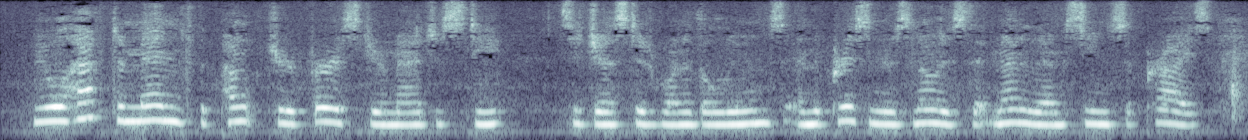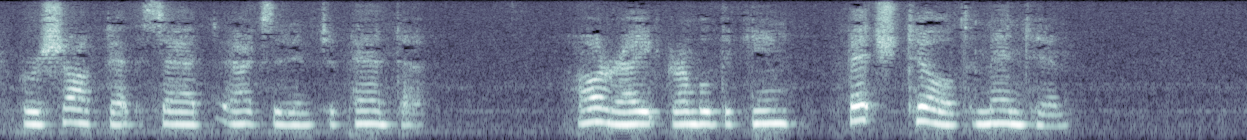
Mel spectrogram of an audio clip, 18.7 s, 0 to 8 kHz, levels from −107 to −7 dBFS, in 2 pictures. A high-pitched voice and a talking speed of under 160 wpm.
Yes: high, 235 Hz; average, 140 wpm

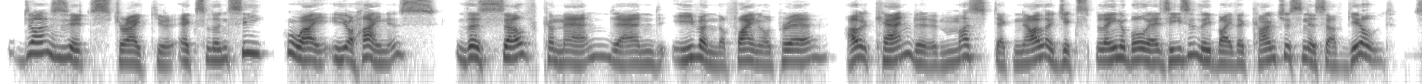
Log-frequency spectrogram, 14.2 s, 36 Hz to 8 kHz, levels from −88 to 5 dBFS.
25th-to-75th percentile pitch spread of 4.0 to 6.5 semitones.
Yes: average, 5.1 semitones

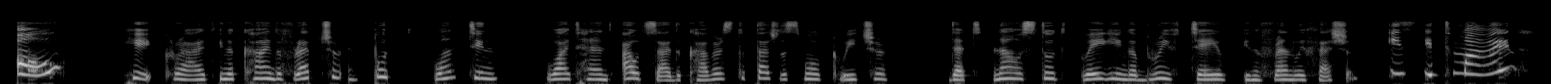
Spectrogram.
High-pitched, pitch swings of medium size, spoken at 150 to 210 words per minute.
No: very high, 250 Hz; average, 3.8 semitones; slow, 135 wpm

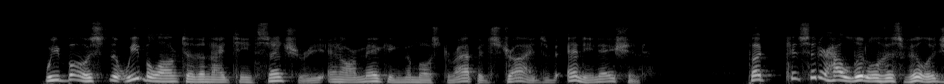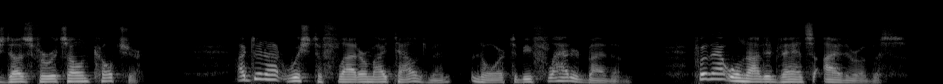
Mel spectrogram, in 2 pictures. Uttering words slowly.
No: average, 165 wpm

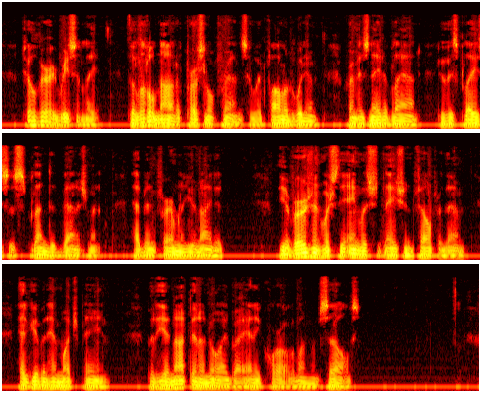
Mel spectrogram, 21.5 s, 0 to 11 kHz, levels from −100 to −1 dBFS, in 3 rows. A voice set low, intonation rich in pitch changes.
Yes: very low, 80 Hz; wide, 6.4 semitones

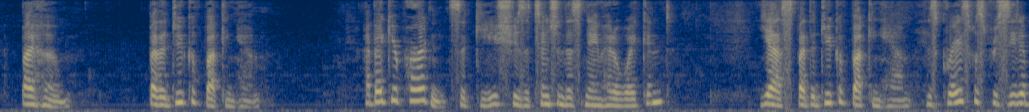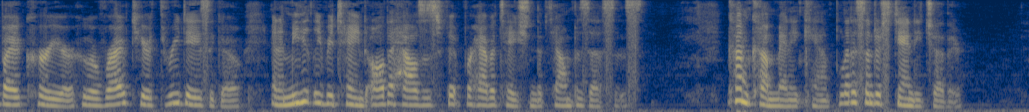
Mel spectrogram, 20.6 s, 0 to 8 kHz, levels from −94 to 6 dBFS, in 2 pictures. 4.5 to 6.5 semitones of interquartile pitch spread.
Yes: average, 5.0 semitones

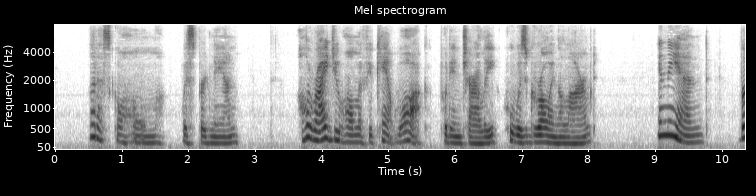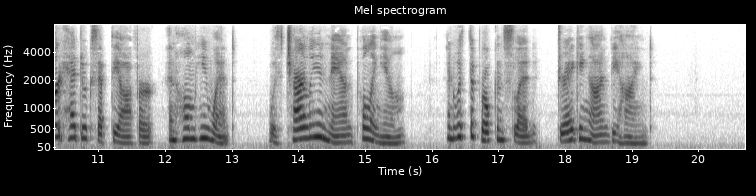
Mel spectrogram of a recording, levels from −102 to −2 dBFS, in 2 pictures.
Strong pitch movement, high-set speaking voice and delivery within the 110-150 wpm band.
No: wide, 7.5 semitones; medium, 175 Hz; average, 140 wpm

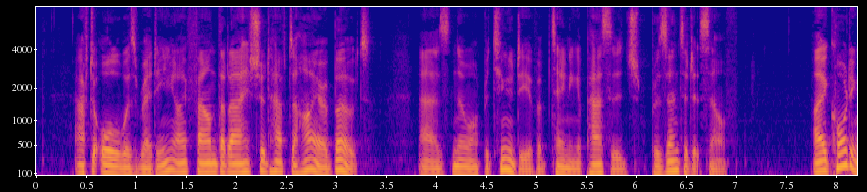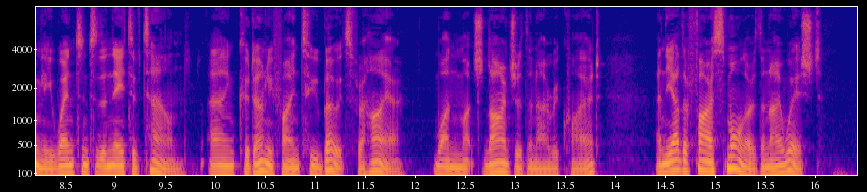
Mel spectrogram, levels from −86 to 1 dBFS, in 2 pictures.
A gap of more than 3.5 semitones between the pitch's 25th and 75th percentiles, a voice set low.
Yes: average, 5.2 semitones; low, 100 Hz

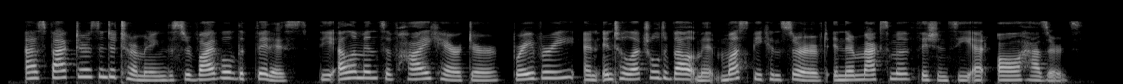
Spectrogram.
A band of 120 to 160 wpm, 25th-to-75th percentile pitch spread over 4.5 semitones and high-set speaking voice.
Yes: average, 150 wpm; average, 5.1 semitones; high, 235 Hz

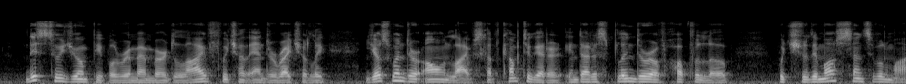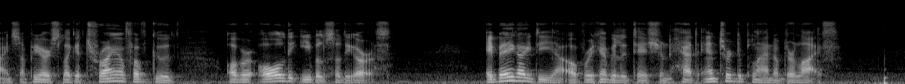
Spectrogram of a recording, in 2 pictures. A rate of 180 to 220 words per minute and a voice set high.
No: average, 185 wpm; low, 110 Hz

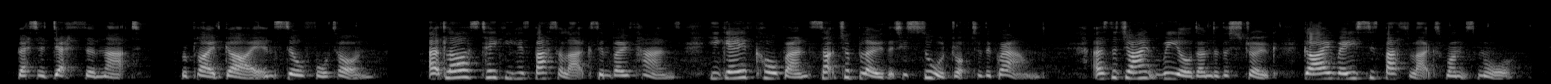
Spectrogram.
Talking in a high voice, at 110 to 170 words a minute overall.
No: very high, 285 Hz; average, 180 wpm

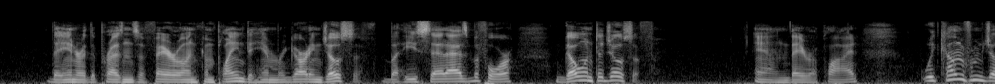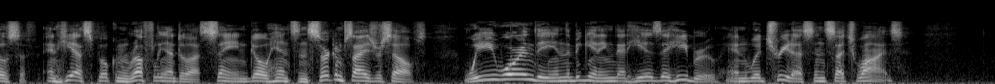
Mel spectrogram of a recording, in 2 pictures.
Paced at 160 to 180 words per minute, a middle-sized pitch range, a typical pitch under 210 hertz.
No: average, 175 wpm; wide, 6.7 semitones; medium, 140 Hz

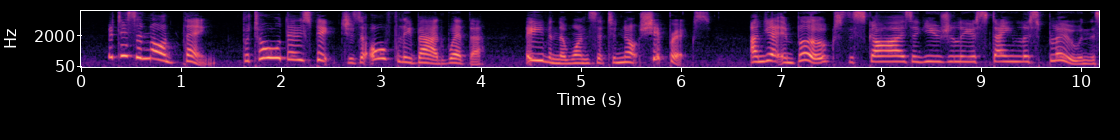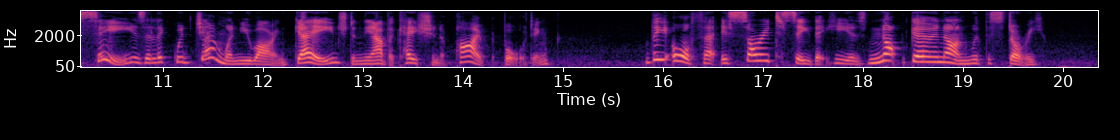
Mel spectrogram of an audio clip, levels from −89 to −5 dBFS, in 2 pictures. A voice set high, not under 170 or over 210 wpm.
Yes: very high, 275 Hz; average, 185 wpm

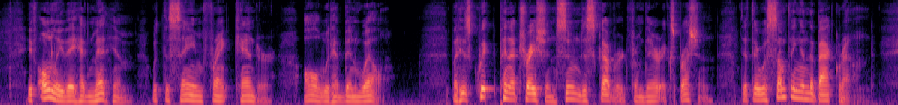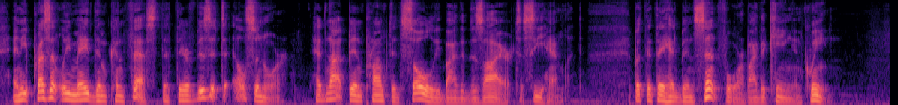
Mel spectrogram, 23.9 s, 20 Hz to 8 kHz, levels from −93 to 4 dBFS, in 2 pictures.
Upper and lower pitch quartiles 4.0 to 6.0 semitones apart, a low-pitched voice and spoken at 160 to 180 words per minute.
Yes: average, 4.7 semitones; low, 110 Hz; average, 165 wpm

